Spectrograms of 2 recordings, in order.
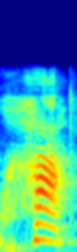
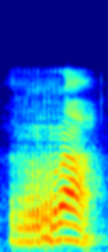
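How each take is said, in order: First: The r sound is strong and harsh. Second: The r sound is soft and light. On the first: "esse som ele é forte" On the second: "é um som mais brando"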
